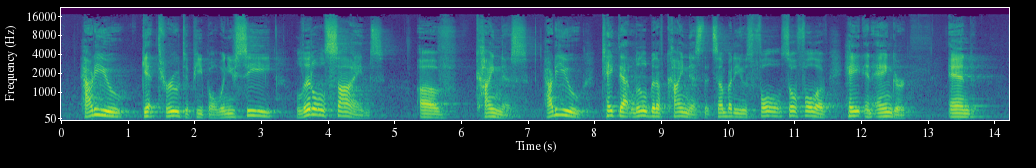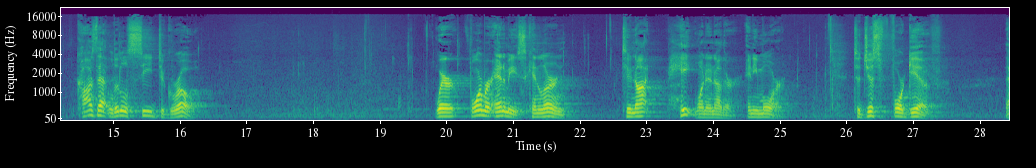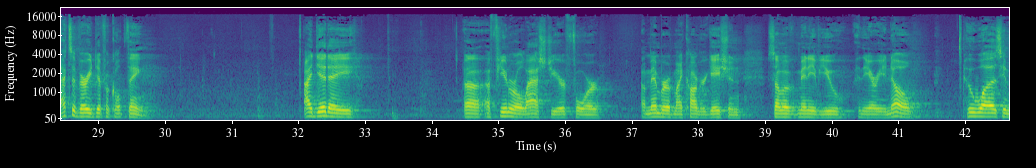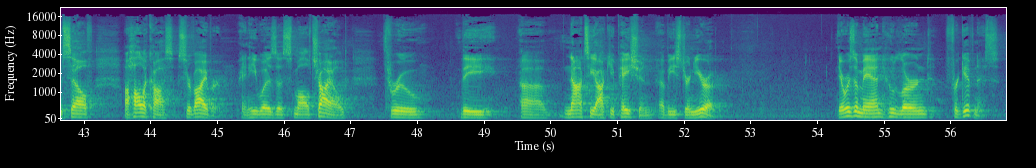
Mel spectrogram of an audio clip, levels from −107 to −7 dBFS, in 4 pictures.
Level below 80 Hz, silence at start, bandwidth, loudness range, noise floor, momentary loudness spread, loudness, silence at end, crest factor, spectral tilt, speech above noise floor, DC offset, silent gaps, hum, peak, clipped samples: -68 dBFS; 0.3 s; 17.5 kHz; 4 LU; -56 dBFS; 16 LU; -21 LUFS; 0.15 s; 20 dB; -4 dB/octave; 35 dB; under 0.1%; none; none; -2 dBFS; under 0.1%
